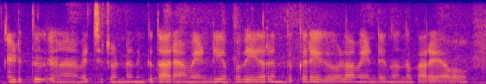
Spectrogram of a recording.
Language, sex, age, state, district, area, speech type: Malayalam, female, 18-30, Kerala, Idukki, rural, spontaneous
